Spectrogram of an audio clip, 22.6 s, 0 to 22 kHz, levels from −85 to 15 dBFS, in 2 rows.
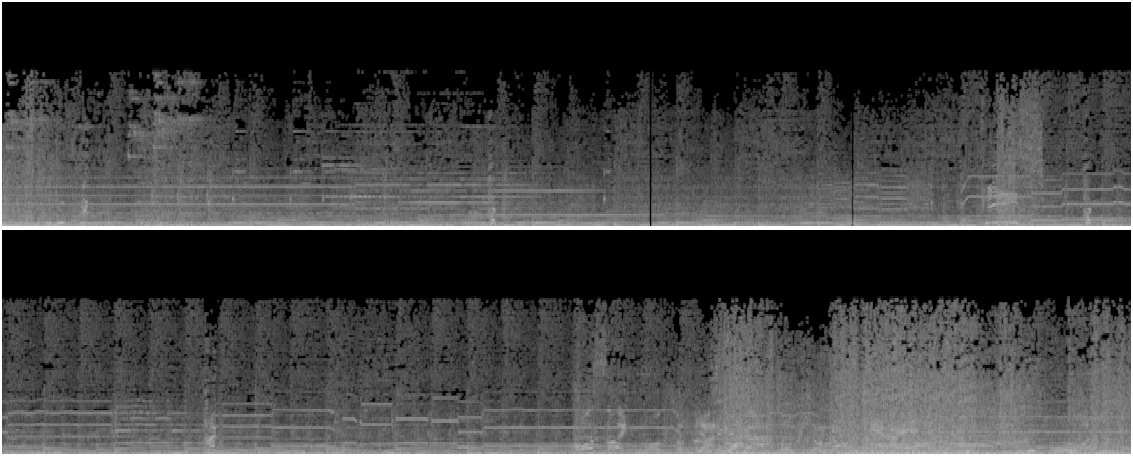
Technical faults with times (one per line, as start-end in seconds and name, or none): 6.47-6.50 gap between stream segments
8.49 gap between stream segments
